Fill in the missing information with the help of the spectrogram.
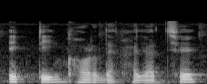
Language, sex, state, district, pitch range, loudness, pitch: Bengali, male, West Bengal, Cooch Behar, 100-115 Hz, -18 LUFS, 110 Hz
